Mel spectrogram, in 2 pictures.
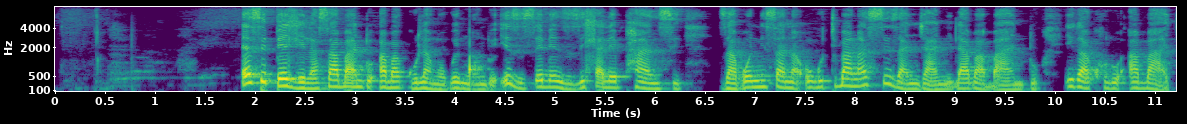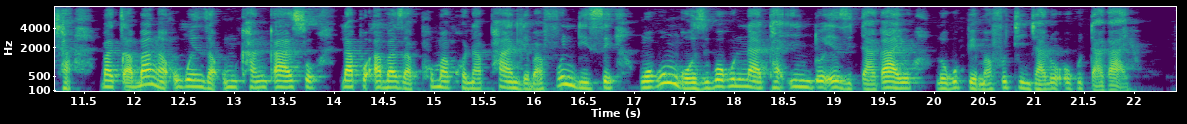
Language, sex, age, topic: North Ndebele, male, 36-49, health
